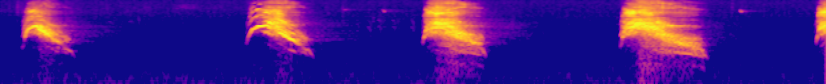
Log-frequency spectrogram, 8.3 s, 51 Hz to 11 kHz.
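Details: Puma, a male, patrolling a canyon in Angeles National Forest on December 7, 2022, screaming as a likely message to another male; harsh descending screeches about a second long, repeated every two seconds, in a quiet setting.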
